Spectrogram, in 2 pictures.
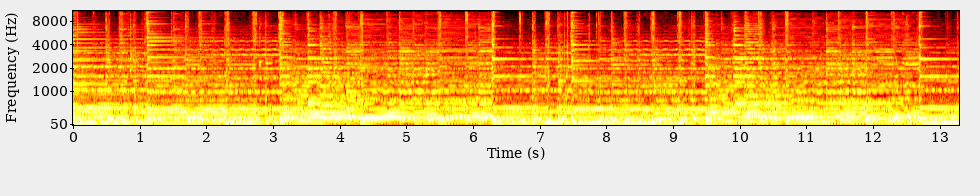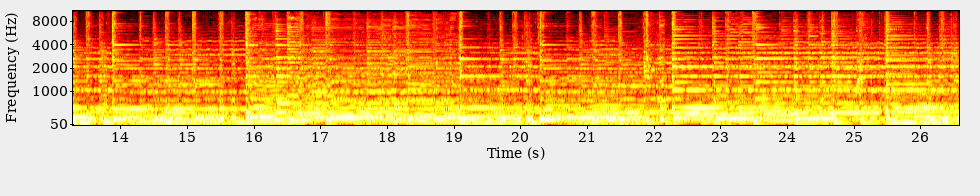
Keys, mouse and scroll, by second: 1.8-2.4 alt+scroll up 1.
